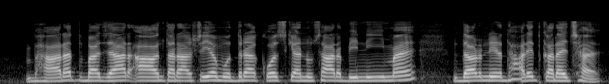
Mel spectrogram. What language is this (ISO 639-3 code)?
mai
